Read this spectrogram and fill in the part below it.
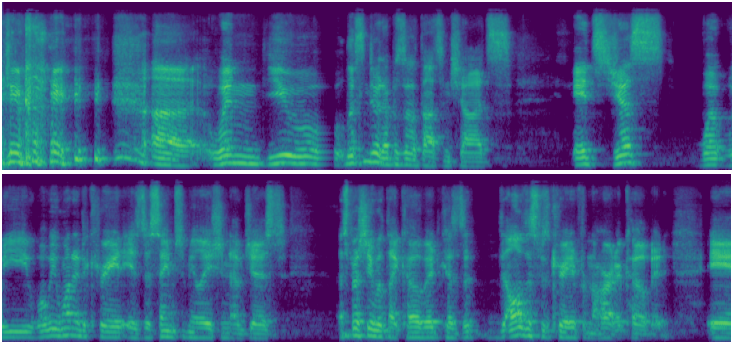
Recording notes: Apologies for the technical issues causing a slight audio issue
